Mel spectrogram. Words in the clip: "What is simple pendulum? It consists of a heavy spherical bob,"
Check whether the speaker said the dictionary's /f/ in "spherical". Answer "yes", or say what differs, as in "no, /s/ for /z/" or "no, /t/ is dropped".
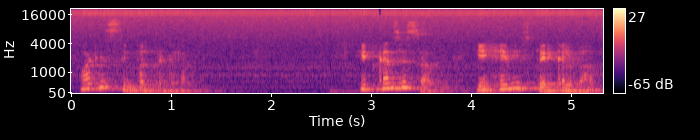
no, /p/ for /f/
